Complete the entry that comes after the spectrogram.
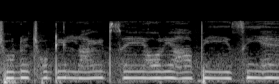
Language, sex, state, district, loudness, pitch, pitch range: Hindi, female, Odisha, Khordha, -18 LUFS, 300 Hz, 290-305 Hz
